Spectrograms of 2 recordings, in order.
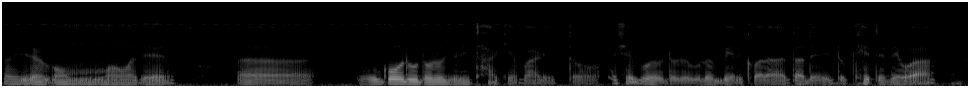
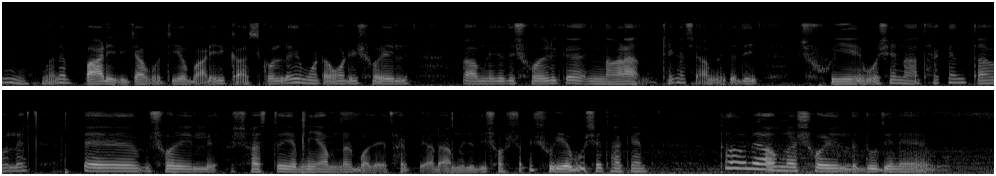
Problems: none marked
